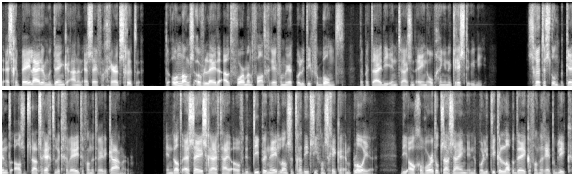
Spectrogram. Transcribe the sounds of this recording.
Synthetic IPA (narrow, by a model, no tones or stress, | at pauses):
dəʔɛsχepejlɛjdəɹmut̚dɛŋkə̰nʔa̰ːnənɛ̰sejvɑnχɛɹtsχɵtʰə̰ | d̥əʔɔnlɑŋsowvəɹlejdəʔʌwtfɔɹmənv̥ɑnɦətχərefɔɹmɪːɹt̚politikfəɹbɔnt | d̥əpɑɹtɛjdiʔɪntedœzəntejnʔɔ̰pχɪŋɪndəkrɪstəʔy̰nḭ | sχɵtəstɔnd̚bəkɛntɑ̰lˠs̬ɦətstaːtsrɛχtələkχəʋejtəvɑndətʋejdəkaːmə̰ɹ | ɪndɑtɛ̰sejsχrɛjftɦɛjʔo̰wvəɹdədipənejdəɹlɑnsətraditsivɑnsχɪkəʔɛ̰mploːjə̰ | diʔɑlˠχəʋɔɹtəlˠtz̥ɑwzɛjnɪ̰ndəpolitikəlɑpədejkəv̥ɑndərejpyblik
